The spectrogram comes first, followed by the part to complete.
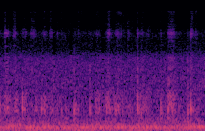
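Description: Faint scratching of a pen writing on paper, barely above room tone.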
